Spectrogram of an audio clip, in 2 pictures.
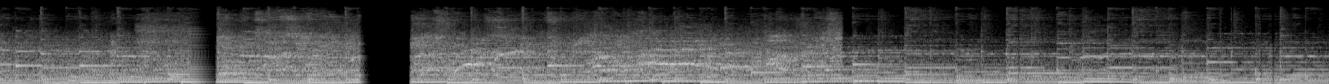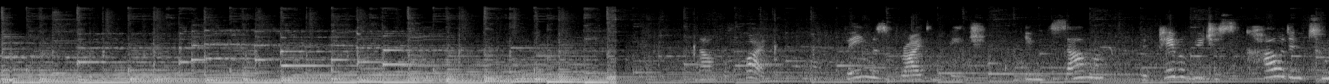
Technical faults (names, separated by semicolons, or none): call audio freeze; scattered short gaps; jitter buffer speed-up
